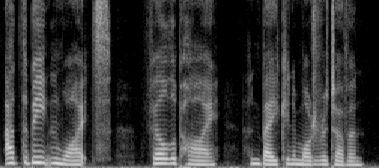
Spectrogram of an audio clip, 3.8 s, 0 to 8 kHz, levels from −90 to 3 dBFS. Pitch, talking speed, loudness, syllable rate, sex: 200 Hz, 205 wpm, -17 LUFS, 6.3 syllables/s, female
